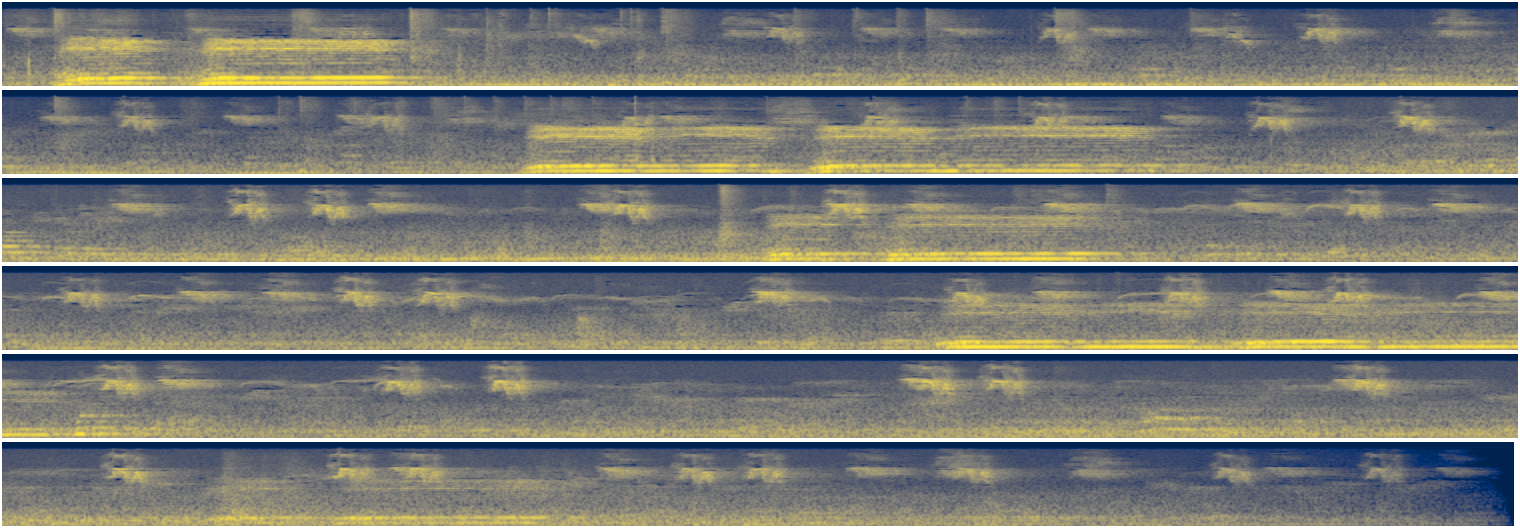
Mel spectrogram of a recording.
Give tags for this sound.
herring; Marrakesh; Medina; Salesman; seller

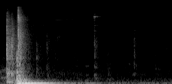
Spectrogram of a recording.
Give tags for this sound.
345; Car; door; Volvo

